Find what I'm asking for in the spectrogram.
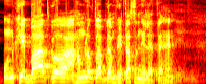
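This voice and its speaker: A middle-aged man, a local politician, speaking forcefully to the press and repeating phrases for emphasis. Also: fairly high pitch, expressive, moderate pace. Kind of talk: impassioned political speech to press.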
